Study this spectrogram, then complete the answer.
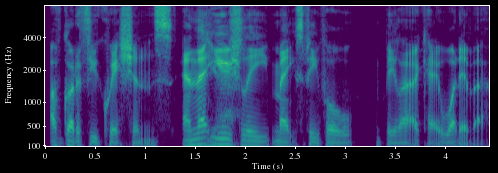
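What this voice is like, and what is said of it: New Zealand accent. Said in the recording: “the accent does help me a lot in this country ... I'm from New Zealand”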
